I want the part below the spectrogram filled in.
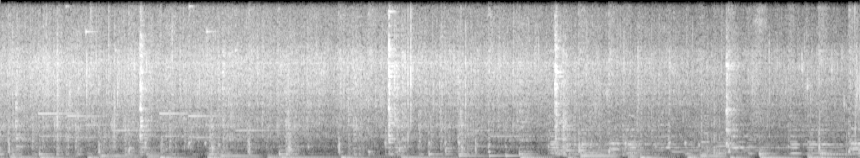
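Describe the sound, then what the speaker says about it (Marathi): Finely chopped onion sizzles and fries in a pan for a methi bhaji, a steady crackle with rhythmic scraping stir strokes, close and continuous with no talk. "आणि आता त्यामध्येच मी कांदा टाकून घेते तो बारीक चिरलेला तर हा कांदा आपल्याला चांगल्या तऱ्हेने भाजून घ्यायचा आहे"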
